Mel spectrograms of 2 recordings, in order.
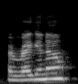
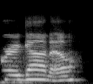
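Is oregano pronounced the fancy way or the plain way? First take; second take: plain; fancy. First: The word is said in a plain, everyday way. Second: The word is said in a fancier-sounding way. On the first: The speaker calls it wrong. "I'm pronouncing it wrong" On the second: The speaker calls it right. "Apparently it's oregano, but it just sounds too fancy for me"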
